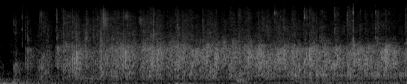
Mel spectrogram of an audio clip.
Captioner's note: applause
